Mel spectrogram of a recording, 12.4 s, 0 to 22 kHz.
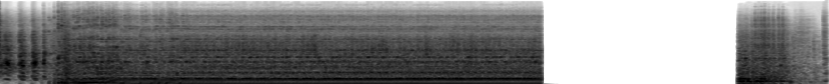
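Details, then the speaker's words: John Deere 1025R diesel tractor during seasonal service after oil and fuel filter change, key-on fuel pump purge before cranking: brief crank, catches at once and settles into an even, steady idle with no misses; healthy start. "always let it turn the key on and just let it go for a little while let that fuel pump Purge everything out and then fire it up"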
